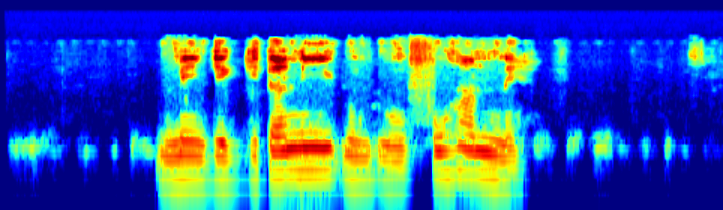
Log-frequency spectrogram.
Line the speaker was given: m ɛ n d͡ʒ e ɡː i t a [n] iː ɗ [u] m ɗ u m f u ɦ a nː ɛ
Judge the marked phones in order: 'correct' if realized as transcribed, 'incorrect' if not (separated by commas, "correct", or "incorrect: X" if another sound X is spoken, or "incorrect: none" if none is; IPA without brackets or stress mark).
correct, correct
